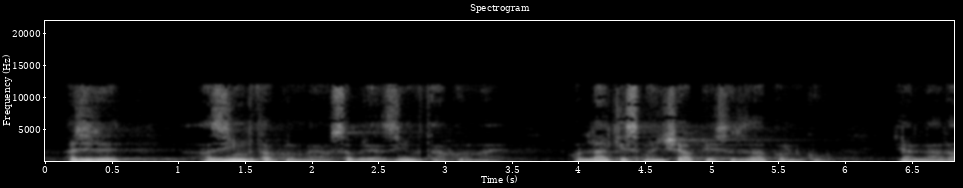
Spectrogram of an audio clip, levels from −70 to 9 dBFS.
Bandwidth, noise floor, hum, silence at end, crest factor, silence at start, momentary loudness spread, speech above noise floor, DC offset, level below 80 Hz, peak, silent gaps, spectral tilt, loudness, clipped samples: 12.5 kHz; -43 dBFS; none; 0 s; 16 dB; 0.15 s; 18 LU; 21 dB; under 0.1%; -58 dBFS; -6 dBFS; none; -5.5 dB/octave; -23 LUFS; under 0.1%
